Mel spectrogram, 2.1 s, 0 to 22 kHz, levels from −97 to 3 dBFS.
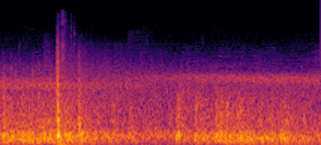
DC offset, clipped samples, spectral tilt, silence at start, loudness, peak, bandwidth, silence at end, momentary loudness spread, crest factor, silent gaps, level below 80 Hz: under 0.1%; under 0.1%; -8.5 dB/octave; 0 s; -22 LUFS; 0 dBFS; 8.6 kHz; 0 s; 10 LU; 22 dB; none; -40 dBFS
